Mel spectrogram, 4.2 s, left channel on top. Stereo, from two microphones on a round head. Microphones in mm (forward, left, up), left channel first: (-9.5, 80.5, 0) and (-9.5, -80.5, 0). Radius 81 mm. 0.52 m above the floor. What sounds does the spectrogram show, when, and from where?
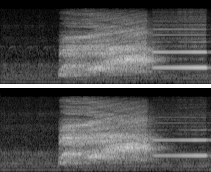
1.2 s a scream: 45° right (ahead or behind), 1.4 m; by 2.9 s 10° left (ahead or behind), 2.5 m
3.0 s a flute: 40° left (ahead or behind), 0.6 m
